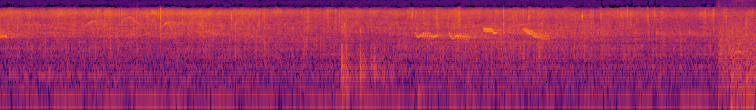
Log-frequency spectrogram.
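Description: Spiced potato French fries frying in hot oil, a steady close sizzle with soft crackles running throughout, plus a few brief clinks from stirring near the end.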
